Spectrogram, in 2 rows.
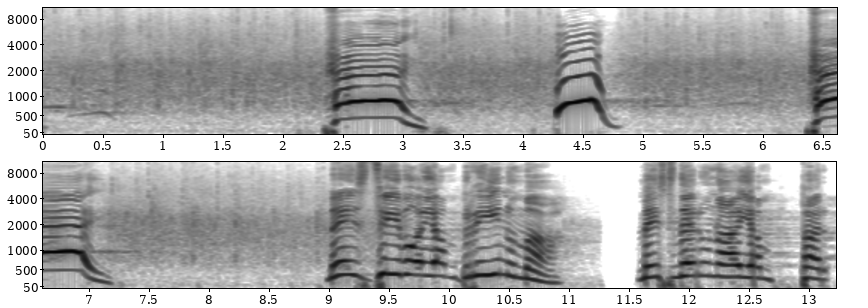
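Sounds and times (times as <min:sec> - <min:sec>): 
crowd clapping as applause: 0:00.0 - 0:09.4
speech: 0:03.0 - 0:03.4, 0:07.0 - 0:07.4, 0:09.0 - 0:11.0, 0:11.6 - 0:13.2.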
